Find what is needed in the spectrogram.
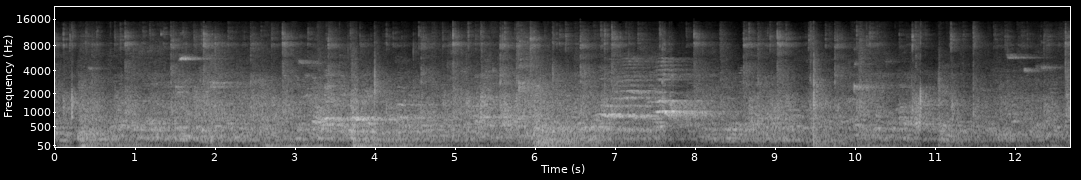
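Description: Table tennis balls clicking off paddles and the table in a rally, with the clicks of play at many other tables mixed in, in a large echoing hall. Voices are heard in the background.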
